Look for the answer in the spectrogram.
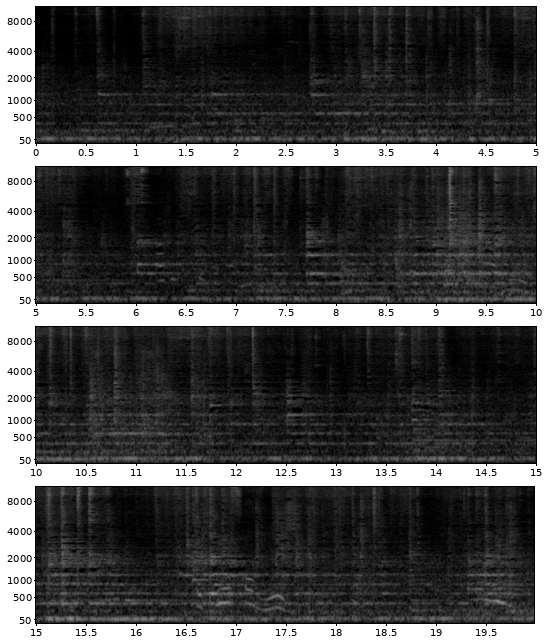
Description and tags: Sonic snaps CEVL Fence
Field recordings from Centro Escolar Vale de Lamaçaes and its surroundings, made by pupils.
Sonicsnap, aes, Lama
